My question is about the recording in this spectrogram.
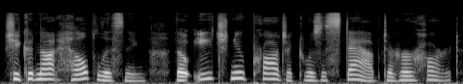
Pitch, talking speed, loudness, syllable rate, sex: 205 Hz, 195 wpm, -17 LUFS, 4.3 syllables/s, female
